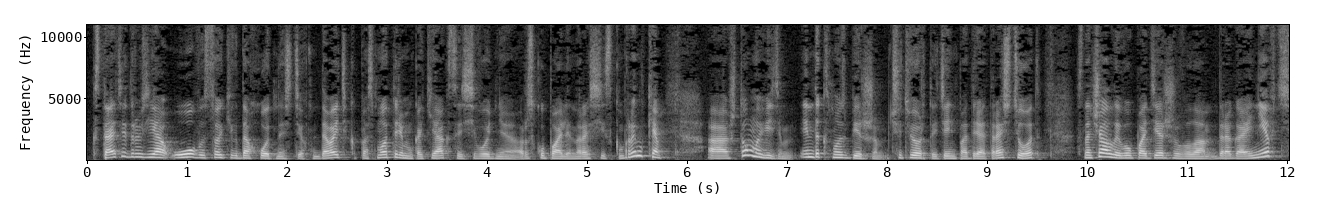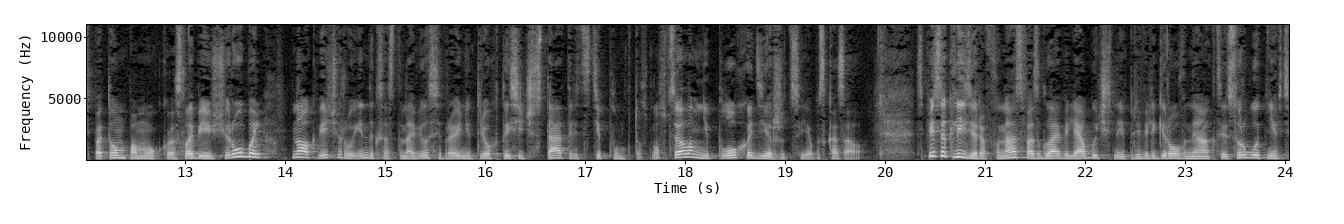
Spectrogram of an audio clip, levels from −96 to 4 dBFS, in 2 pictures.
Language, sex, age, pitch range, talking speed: Russian, female, 20-39, 160-205 Hz, 150 wpm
